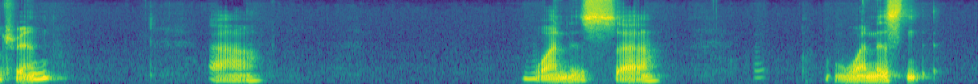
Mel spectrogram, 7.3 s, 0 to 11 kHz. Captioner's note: pauses 6 seconds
